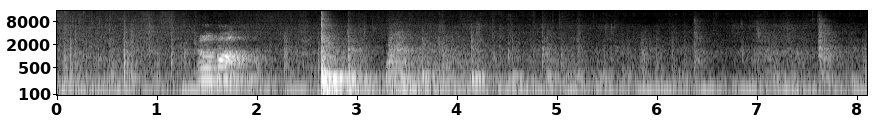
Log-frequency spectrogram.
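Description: Bicycle tyres roll along a hard floor in an echoing corridor.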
